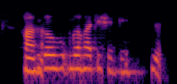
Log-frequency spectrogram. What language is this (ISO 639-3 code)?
mar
